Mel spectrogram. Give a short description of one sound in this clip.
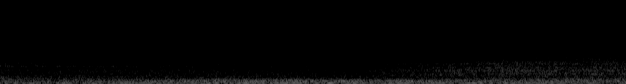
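Wind rumbles low and steady.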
